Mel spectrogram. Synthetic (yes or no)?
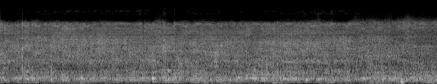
yes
